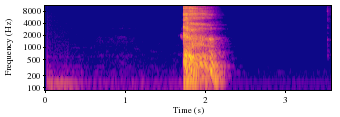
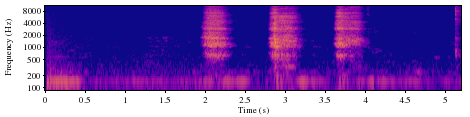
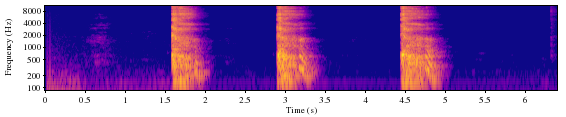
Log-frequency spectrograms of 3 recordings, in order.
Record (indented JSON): {
  "cough_length": "3.6 s",
  "cough_amplitude": 32768,
  "cough_signal_mean_std_ratio": 0.25,
  "exhalation_length": "5.2 s",
  "exhalation_amplitude": 7711,
  "exhalation_signal_mean_std_ratio": 0.42,
  "three_cough_length": "6.4 s",
  "three_cough_amplitude": 32768,
  "three_cough_signal_mean_std_ratio": 0.31,
  "survey_phase": "beta (2021-08-13 to 2022-03-07)",
  "age": "45-64",
  "gender": "Female",
  "wearing_mask": "No",
  "symptom_runny_or_blocked_nose": true,
  "symptom_fatigue": true,
  "symptom_change_to_sense_of_smell_or_taste": true,
  "symptom_loss_of_taste": true,
  "smoker_status": "Never smoked",
  "respiratory_condition_asthma": false,
  "respiratory_condition_other": false,
  "recruitment_source": "Test and Trace",
  "submission_delay": "2 days",
  "covid_test_result": "Positive",
  "covid_test_method": "RT-qPCR"
}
